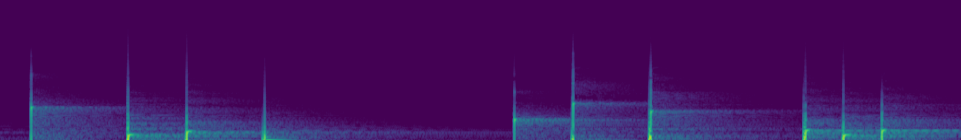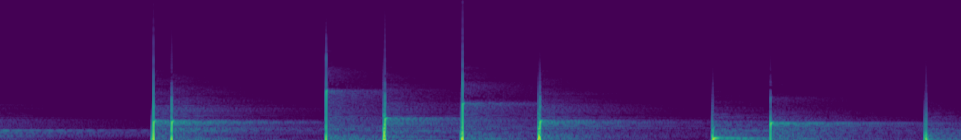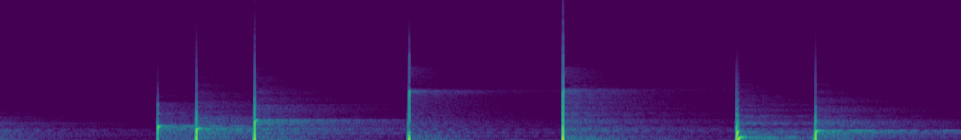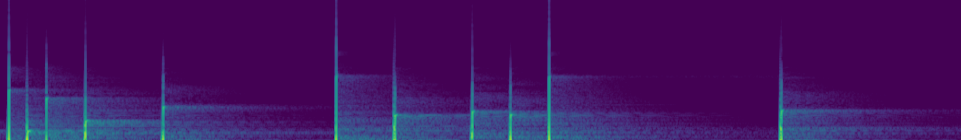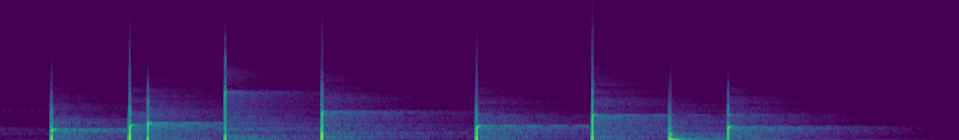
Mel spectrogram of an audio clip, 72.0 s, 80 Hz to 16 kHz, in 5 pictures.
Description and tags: The Doepfer A-108 VCF8 is pinged via a short gate form the Korg SQ-1.
I used the BP output and added spring reverb.
Recorded using a Zoom H5 and processed using ocenaudio.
